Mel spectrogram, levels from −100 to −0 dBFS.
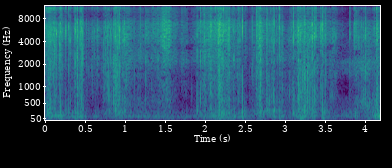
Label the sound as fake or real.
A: real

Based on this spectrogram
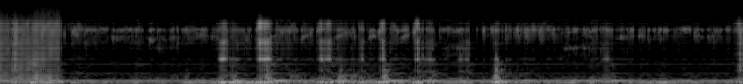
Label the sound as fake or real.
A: fake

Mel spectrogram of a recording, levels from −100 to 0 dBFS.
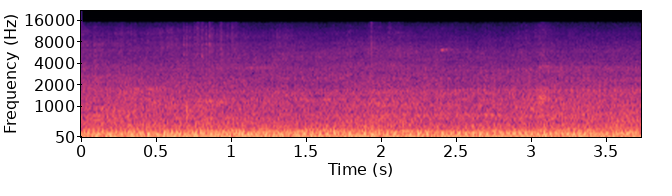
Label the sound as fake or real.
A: real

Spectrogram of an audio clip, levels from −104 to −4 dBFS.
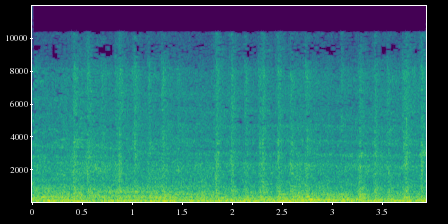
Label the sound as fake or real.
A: real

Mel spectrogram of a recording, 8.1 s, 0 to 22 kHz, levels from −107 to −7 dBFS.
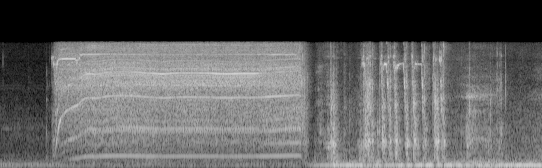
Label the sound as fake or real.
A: real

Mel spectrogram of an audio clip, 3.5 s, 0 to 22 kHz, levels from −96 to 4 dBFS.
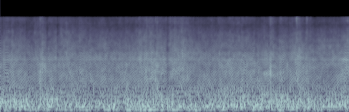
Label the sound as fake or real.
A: fake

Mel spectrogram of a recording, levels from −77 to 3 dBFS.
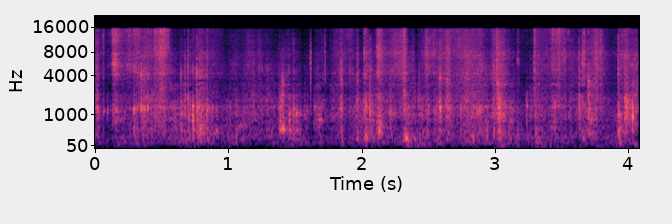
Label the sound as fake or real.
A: fake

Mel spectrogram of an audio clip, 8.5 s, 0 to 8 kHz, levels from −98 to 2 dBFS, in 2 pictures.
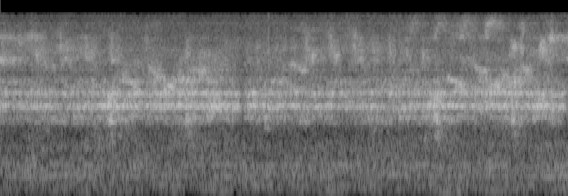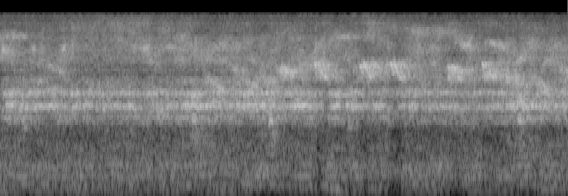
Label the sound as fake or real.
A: fake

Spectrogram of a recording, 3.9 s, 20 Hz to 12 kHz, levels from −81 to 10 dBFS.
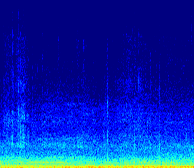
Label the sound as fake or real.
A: real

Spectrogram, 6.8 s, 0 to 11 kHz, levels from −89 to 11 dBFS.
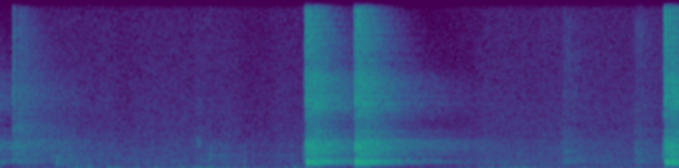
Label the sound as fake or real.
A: real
